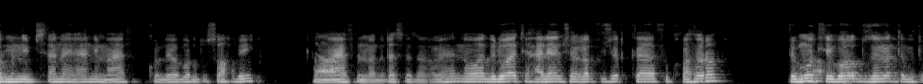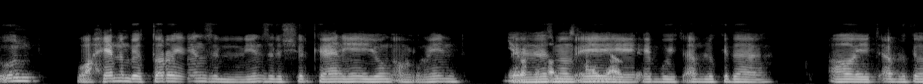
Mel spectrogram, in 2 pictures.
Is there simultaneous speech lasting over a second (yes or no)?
yes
